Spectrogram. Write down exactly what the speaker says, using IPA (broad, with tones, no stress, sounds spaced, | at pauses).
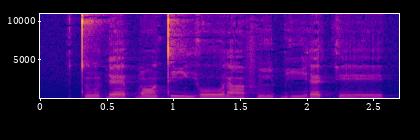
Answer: t ũ˧ ɗ ɛ˧ ɓ ɔ̃˦ t i˦˨ j oː˦ ɾ ã˨ f ĩ˧ ɓ iː˧ ɾ ɛ˦ k eː˨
